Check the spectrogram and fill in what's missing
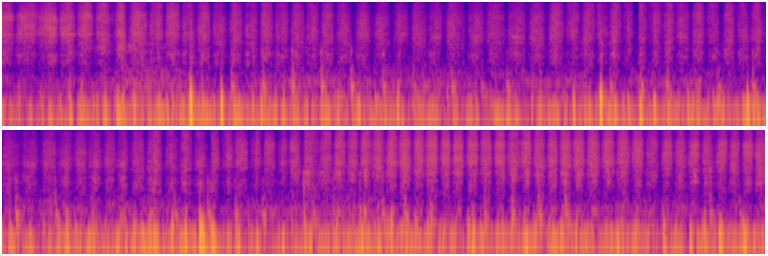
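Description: Fingertips rub back and forth over a velvety green flocked reindeer decoration with antlers, held in the other hand. The result is a soft, steady, rapid scratchy brushing with a bright airy hiss over a low muffled rumble, and a few slightly louder scuffs stand out from the quiet texture.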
